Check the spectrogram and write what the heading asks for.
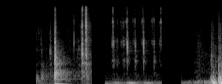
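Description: Intro sound effect of computer-keyboard typing: two quick runs of key clicks, followed near the end by a louder, deep swelling sound.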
